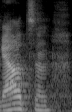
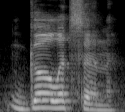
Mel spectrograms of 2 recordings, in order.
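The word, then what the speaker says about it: Gallitzin: Go to Crescent, Gallatin. Pronounce, Gullitzen.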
